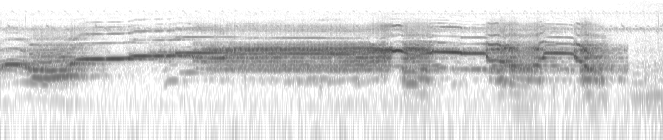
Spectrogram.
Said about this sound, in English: There are apps you can download that pretty closely mimic the sound of real elk. Ready? Mm-hmm. Okay, so this is a challenge bugle.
